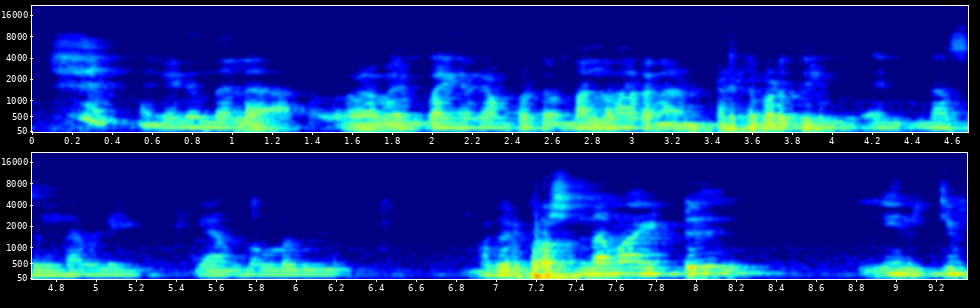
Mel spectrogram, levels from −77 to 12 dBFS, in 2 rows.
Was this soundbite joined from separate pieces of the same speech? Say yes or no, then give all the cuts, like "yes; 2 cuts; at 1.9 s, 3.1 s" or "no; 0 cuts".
yes; 1 cut; at 3.4 s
